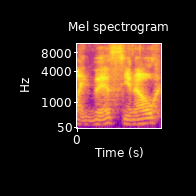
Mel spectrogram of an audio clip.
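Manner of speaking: heavily nasal put-on voice. Listing the voices and accents they can sort of do, really nasal voice. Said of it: "with a really nasally voice".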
